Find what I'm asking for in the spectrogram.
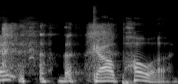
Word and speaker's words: Gralpois: Gralpois.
